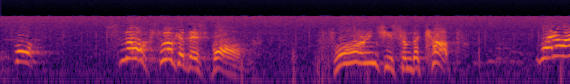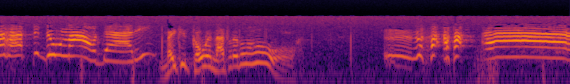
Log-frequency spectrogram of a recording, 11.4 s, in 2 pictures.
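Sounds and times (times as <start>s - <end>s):
speech: 0.1s - 0.5s, 1.2s - 2.5s, 3.3s - 4.6s, 5.4s - 8.8s, 9.5s - 10.8s
child crying and yelling: 10.5s - 11.3s.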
